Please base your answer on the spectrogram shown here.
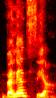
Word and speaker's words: Vanencia: name is italian if if you pronounce it properly it's vanencia my middle name is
